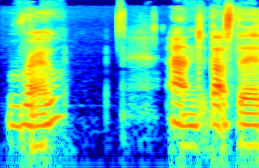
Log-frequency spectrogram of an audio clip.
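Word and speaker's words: ρ: with the letters and this here is a greek letter it's pronounced row and that's the letter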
